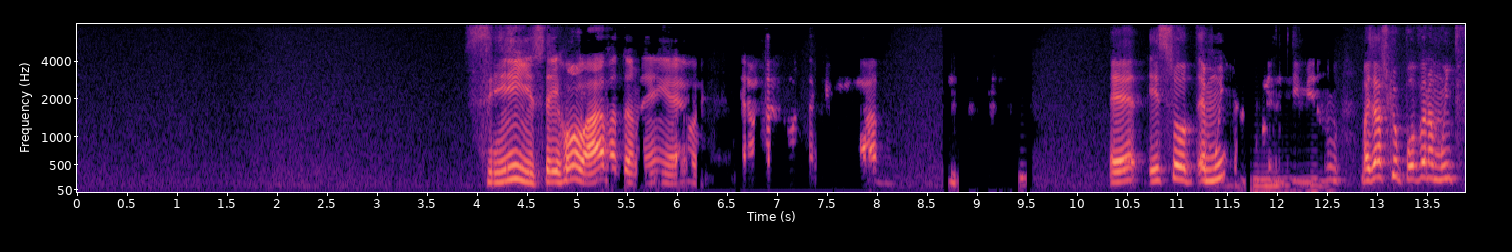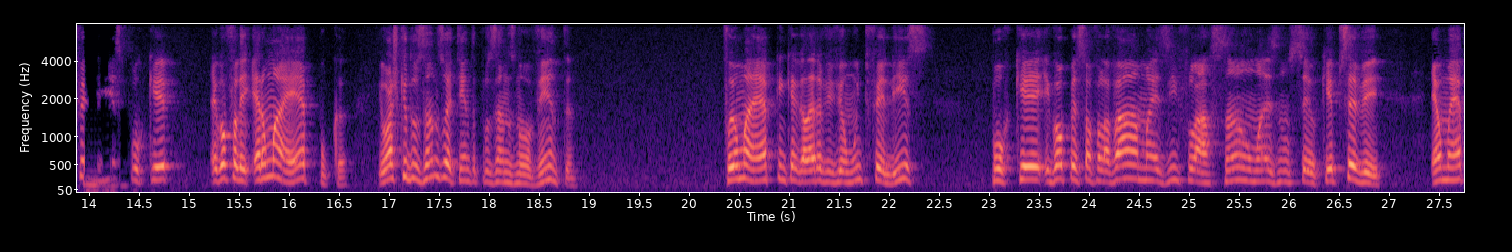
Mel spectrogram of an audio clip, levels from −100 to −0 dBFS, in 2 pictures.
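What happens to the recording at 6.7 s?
At 6.7 s the talker is inside a stretch of speech suppressed in double talk, running from 6.6 to 7.95 s. The speech dips sharply and drops out in pieces, with the deepest cuts falling by about 40 dB. Together the cuts add up to roughly a second. The likely cause is both sides talking at once. The echo canceller could not tell the talker apart from the loudspeaker echo, so it turned both down.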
